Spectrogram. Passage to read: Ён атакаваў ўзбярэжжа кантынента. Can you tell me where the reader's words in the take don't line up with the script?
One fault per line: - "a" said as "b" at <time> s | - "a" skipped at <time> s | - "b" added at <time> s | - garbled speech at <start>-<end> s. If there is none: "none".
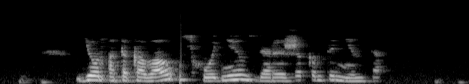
- "усходняе" added at 1.8 s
